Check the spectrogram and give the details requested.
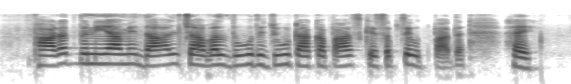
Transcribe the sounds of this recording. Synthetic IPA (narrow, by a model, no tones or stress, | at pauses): bʱaːɾət̪̚d̪ʊnijamẽd̪aːlt͡ʃaːʋəld̪uːd̪ʱd͡ʒuːʈaːkapaːskesɐbseʊt̪pa̰ːd̪ə̰nhɛː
